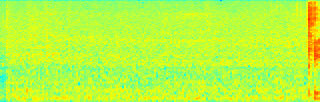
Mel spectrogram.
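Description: Steady, even background noise inside a car's cabin, with no distinct events.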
